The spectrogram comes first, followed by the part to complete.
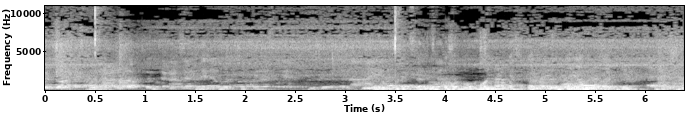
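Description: Indistinct talking by people in the room, with no words clear enough to make out and a softer stretch in the middle.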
